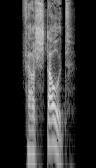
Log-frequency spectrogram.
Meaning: 1. past participle of verstauen 2. inflection of verstauen: second-person plural present 3. inflection of verstauen: third-person singular present 4. inflection of verstauen: plural imperative
- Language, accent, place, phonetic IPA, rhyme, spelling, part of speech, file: German, Germany, Berlin, [fɛɐ̯ˈʃtaʊ̯t], -aʊ̯t, verstaut, verb, De-verstaut.ogg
